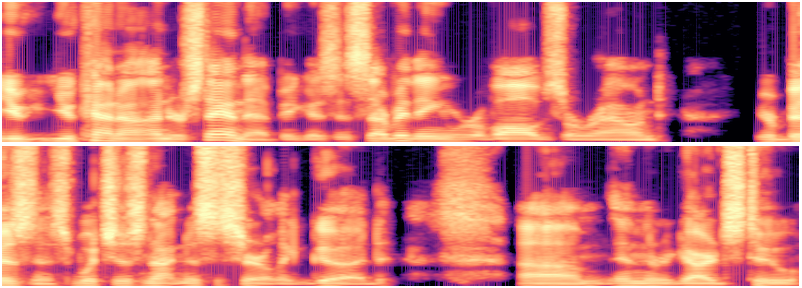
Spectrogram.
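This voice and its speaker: The man's tone is bright and sharp, with ordinary pitch variation. He keeps a moderate pace over a quiet background. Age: 60s. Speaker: sports radio network founder. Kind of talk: casual chat.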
